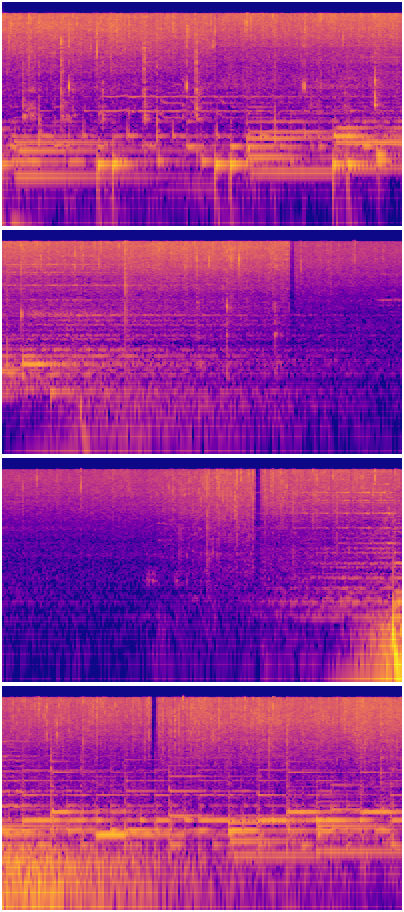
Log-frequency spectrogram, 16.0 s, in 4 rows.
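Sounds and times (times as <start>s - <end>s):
vegetables sizzling in hot oil: 5.2s - 16.0s.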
